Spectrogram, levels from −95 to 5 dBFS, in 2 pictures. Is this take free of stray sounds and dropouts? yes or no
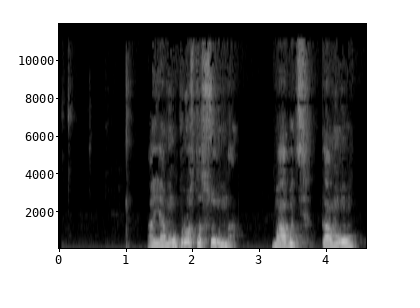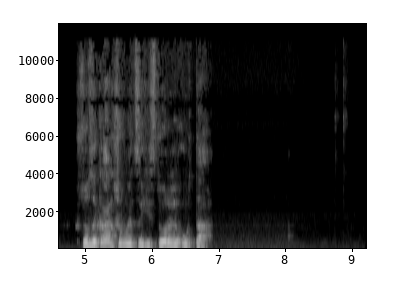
yes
